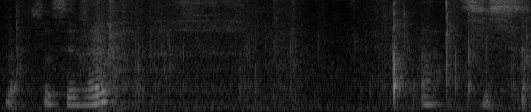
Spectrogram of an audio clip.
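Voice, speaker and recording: A woman vlogger chatting casually as she unboxes a gift, full of fillers, restarts and delighted exclamations. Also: very slow. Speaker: book vlogger. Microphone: camcorder. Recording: echoey room with faint noise.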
